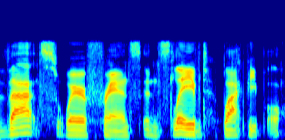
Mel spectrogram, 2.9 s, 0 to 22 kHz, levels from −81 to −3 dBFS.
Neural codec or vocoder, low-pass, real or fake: none; 7.2 kHz; real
